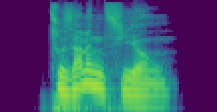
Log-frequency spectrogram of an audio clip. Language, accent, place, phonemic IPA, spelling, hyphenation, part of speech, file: German, Germany, Berlin, /t͡suˈzamənˌt͡siːʊŋ/, Zusammenziehung, Zu‧sam‧men‧zie‧hung, noun, De-Zusammenziehung.ogg
- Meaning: 1. contraction 2. concentration, gathering; constriction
